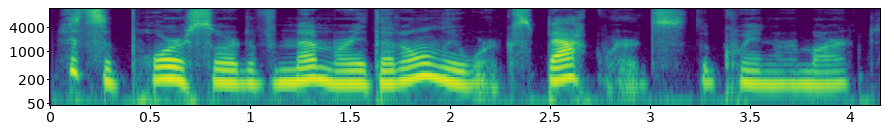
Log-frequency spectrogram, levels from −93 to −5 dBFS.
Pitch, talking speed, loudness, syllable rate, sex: 180 Hz, 190 wpm, -18 LUFS, 4.8 syllables/s, female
